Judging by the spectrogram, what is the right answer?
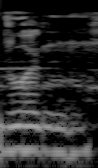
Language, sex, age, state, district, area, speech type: Maithili, male, 18-30, Bihar, Darbhanga, rural, spontaneous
